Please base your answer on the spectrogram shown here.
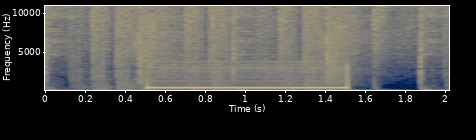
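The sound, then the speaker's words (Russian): A single telephone line tone as a call goes through: one steady, mid-pitched buzz lasting about a second, rising loud above a soft, pulsing low background. “Вот звонок у нас сейчас вроде должен пройти.”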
